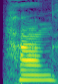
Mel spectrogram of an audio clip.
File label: "haang", chinese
